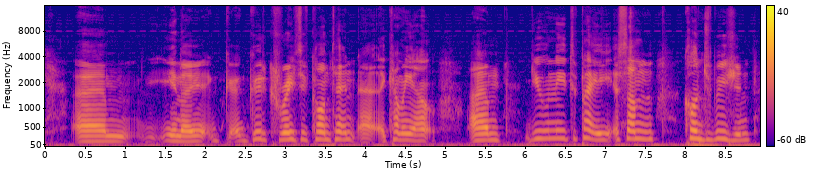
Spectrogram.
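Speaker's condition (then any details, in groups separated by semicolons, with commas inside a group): Cerebral palsy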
